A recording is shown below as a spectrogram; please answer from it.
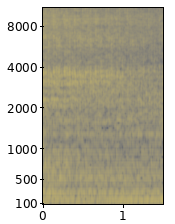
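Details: Freshly rebuilt MG TC XPAG engine, cam already broken in: smooth, even idle at 600 rpm with 40 psi oil pressure, steady beat and no knocks or misses. Normal idle.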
